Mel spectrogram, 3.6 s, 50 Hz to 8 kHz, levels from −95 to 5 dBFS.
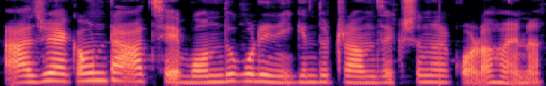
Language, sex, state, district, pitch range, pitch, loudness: Bengali, female, West Bengal, Kolkata, 200-235 Hz, 210 Hz, -17 LUFS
